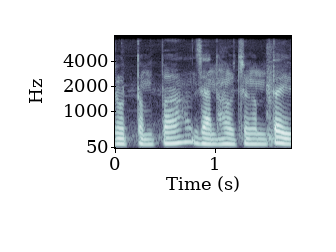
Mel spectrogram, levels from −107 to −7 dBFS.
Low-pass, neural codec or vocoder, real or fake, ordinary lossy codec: 7.2 kHz; none; real; none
